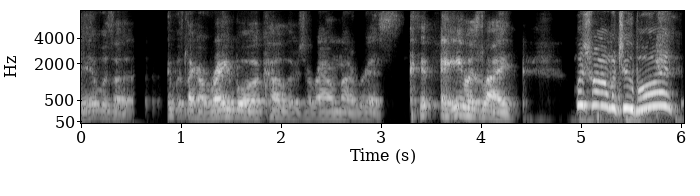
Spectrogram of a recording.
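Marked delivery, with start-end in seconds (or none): 4.9-5.9 much higher, louder hammed-up dad shout; stern dad. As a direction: yell it like a startled father. Dad voiced in retold story.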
